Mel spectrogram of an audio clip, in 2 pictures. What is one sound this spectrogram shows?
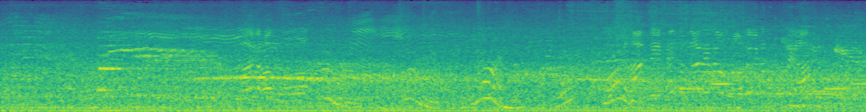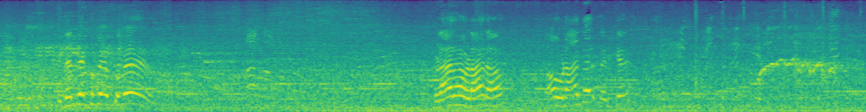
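A crowd murmurs in a large echoing indoor space.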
